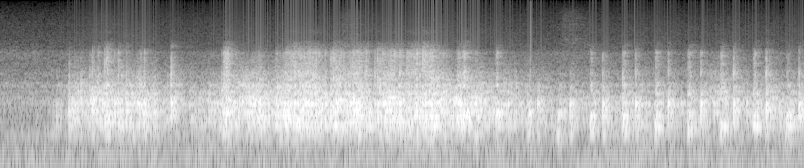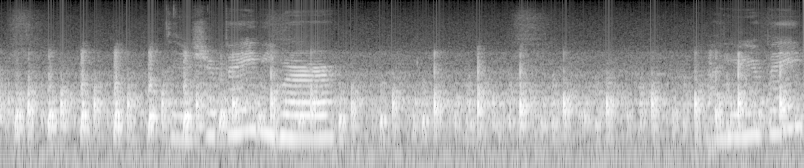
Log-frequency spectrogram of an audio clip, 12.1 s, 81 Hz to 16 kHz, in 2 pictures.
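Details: Fetal heartbeat of a Golden Retriever puppy in utero, dam near whelping with temperature dropped to 98.5: rapid, regular whooshing pulses at about 240 a minute, a normal fetal rate.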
